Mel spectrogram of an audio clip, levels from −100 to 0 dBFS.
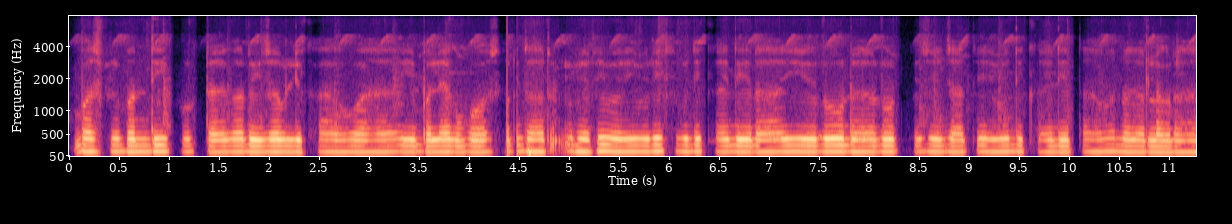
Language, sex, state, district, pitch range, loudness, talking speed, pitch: Hindi, male, Bihar, Jahanabad, 125-135 Hz, -15 LUFS, 135 wpm, 130 Hz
